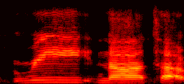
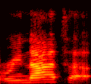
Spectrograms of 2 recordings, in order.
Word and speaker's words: Renata: title guys y'all see rinata renata okay i'm sorry renata thank you for being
